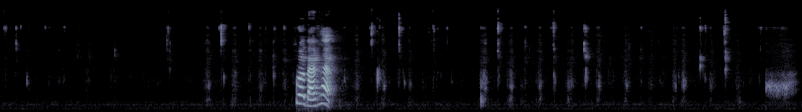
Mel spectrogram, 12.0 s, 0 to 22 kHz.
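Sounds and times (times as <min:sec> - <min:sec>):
wet mouth clicks: 0:00.0 - 0:01.8, 0:02.4 - 0:04.4, 0:05.4 - 0:11.5
crunchy chewing: 0:00.0 - 0:04.4, 0:05.1 - 0:11.6.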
